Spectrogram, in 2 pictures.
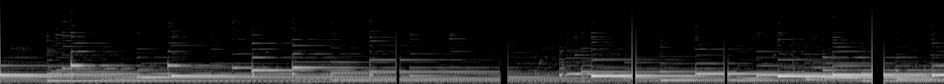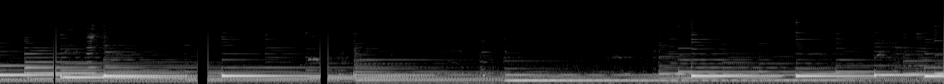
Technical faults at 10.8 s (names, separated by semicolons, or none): none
